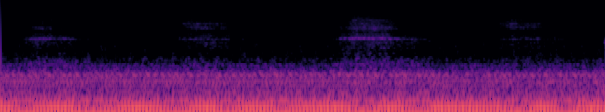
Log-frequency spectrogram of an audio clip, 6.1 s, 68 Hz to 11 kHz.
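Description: Rover 75's engine idling, heard from inside the cabin as a steady low hum, with a soft electronic chime repeating about every second and a half.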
